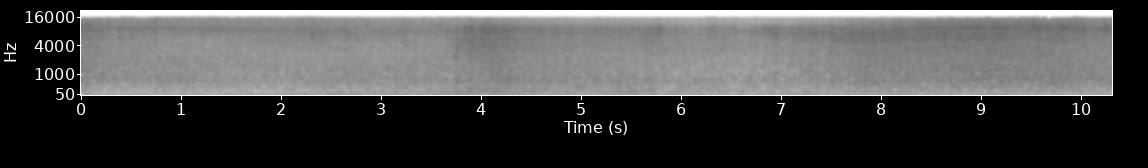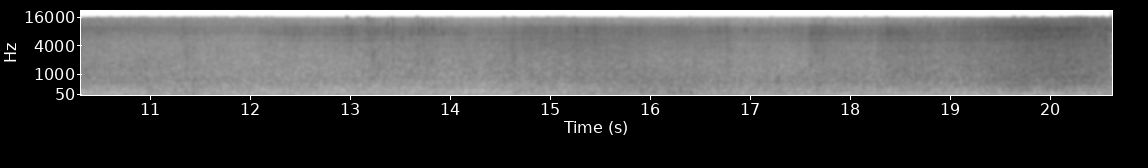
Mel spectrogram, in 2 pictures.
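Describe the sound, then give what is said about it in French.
Ocean waves washing onto a sand and pebble shore form a steady, broad hiss that gently swells and recedes over about twenty seconds, with no voices. “Comme rincé par l'immensité de l'océan, de la mer qui s'étend devant toi.”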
